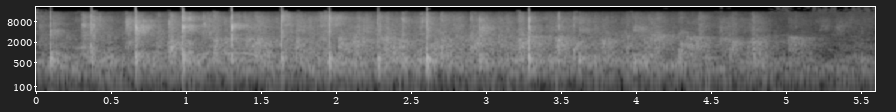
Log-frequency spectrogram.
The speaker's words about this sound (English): I'd like to invite YFlix up to get us started. Let's invite Lewis up with a round of applause, please.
